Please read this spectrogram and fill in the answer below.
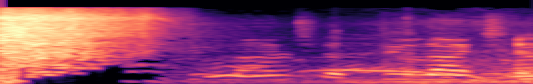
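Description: Model rocket motor's exhaust hiss as the rocket climbs away from the pad, fading out within the first half second, followed by faint voices.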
